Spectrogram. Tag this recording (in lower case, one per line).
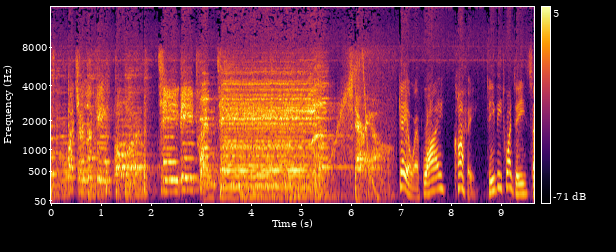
speech
music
